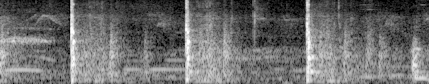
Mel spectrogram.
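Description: Kitchen knife chopping corn on a wooden chopping board: three sharp chops, evenly spaced a little over half a second apart.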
